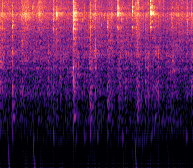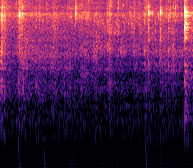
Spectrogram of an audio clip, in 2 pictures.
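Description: Quiet, continuous frying sizzle with scattered crackles and pops, plus occasional scraping taps of a utensil in the pan.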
